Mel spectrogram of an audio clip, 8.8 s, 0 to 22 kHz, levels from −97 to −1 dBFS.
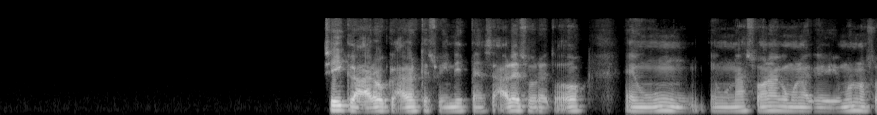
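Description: From 3.32 to 4.12 s the loudest syllables take on a harsh, gritty crackle, with the peaks sounding flattened and buzzy. This is microphone overload: the input level was likely set too high, driving the peaks roughly 5 dB past what the converter can represent. The tops of those waveforms are sliced off, and that squared-off shape adds the distortion, although only a small share of the samples, somewhere around one or two percent, are actually affected.

At 4.35 s, shortly after that distorted stretch, the speech and the background behind it both drop at once, by about 4 dB. This is the microphone volume stepped down. The call software likely reacted to the clipping by cutting the device's input gain in a single move rather than a gradual fade, so the whole signal sits quieter from that point on.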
